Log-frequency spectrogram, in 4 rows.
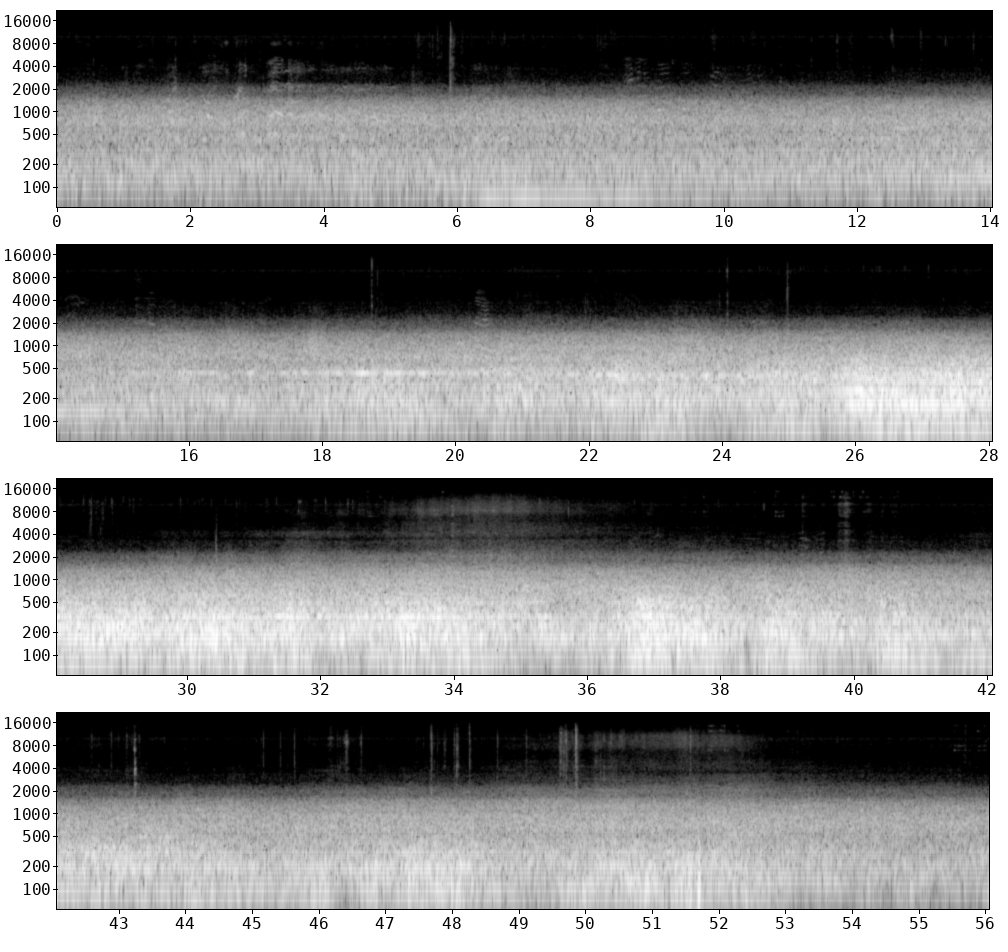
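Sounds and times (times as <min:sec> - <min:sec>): jet airliner climbing: 0:11.2 - 0:56.0.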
